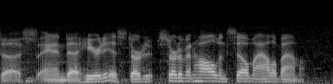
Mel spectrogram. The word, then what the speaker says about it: Sturdivant: It's some hard-to-pronounce place in Selma, Alabama. Where is it? Rick, it's Sturdivant. Sturdivant Hall in Selma, Alabama.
